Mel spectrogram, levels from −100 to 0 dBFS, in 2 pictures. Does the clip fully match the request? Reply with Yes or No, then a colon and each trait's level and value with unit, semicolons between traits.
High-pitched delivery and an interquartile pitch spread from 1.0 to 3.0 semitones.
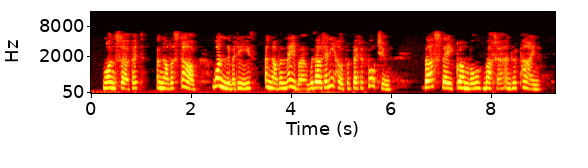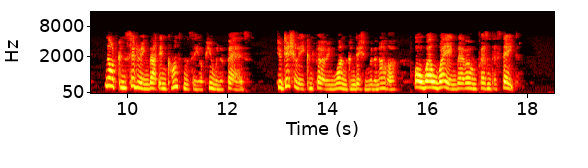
No: high, 235 Hz; average, 3.5 semitones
